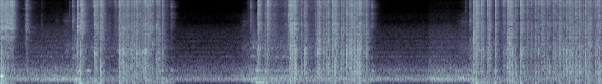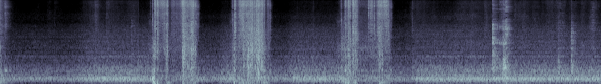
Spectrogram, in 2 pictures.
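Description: MIG welder laying short runs of weld on steel cutlery, crackling in bursts of one to two seconds, with shorter tack bursts later on, over a steady low hum between them.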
